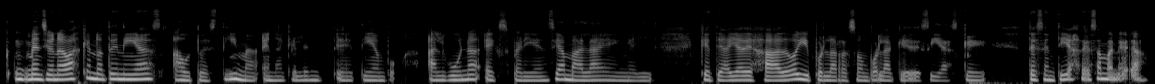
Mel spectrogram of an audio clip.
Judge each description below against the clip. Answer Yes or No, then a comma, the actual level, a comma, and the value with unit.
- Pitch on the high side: Yes, high, 200 Hz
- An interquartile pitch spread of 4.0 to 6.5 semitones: No, average, 3.4 semitones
